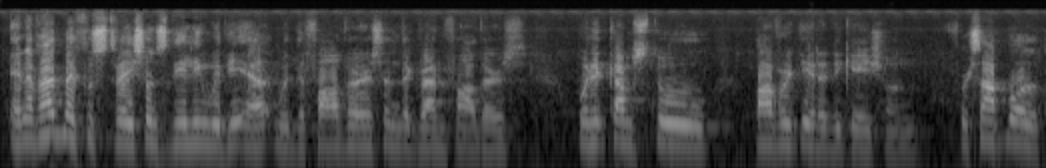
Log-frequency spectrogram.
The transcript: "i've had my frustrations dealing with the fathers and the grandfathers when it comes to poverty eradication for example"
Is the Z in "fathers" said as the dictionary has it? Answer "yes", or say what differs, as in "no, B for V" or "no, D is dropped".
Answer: no, S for Z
